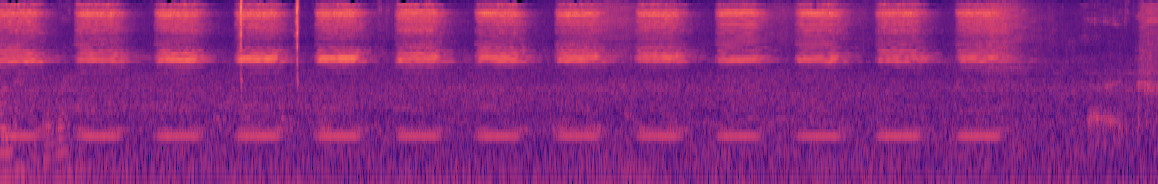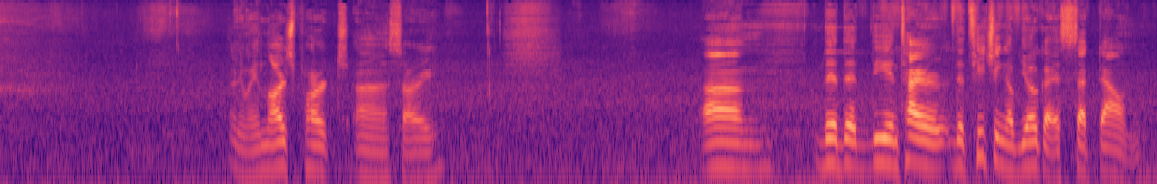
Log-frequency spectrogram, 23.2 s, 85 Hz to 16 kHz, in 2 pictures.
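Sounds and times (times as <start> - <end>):
car alarm honking outdoors: 0.0 - 10.3
low traffic rumble: 0.0 - 23.1
speech: 14.3 - 16.1, 18.6 - 23.1.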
